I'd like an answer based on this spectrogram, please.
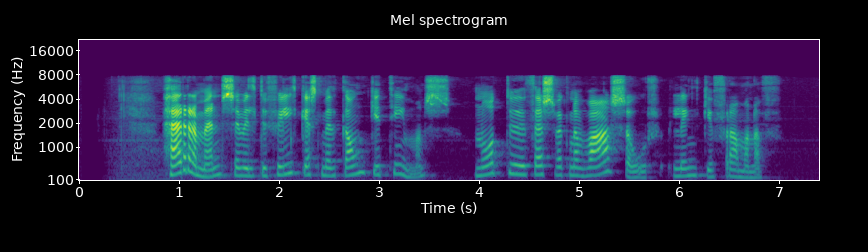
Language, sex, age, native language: Icelandic, female, 30-39, Icelandic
